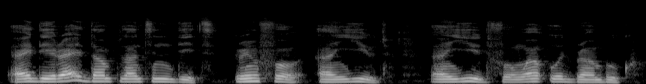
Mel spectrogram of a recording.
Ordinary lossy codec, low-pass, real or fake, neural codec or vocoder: none; 10.8 kHz; real; none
